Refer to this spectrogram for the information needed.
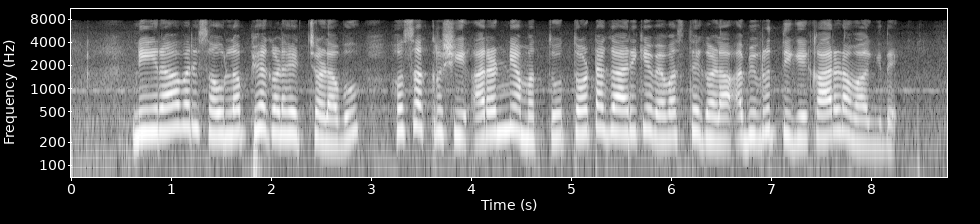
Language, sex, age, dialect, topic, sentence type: Kannada, female, 18-24, Coastal/Dakshin, agriculture, statement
